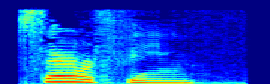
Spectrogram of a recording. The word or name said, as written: seraphine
